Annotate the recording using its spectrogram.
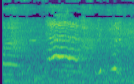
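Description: A young child's high-pitched voice, with one drawn-out call a little under a second in and shorter vocal sounds after it.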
